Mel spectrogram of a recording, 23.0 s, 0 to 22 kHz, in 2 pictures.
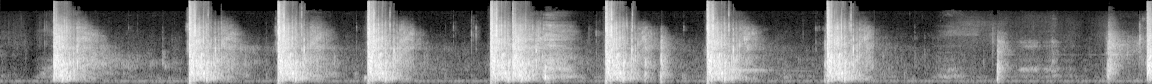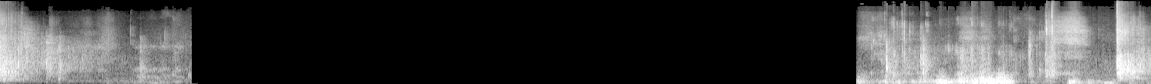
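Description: A Smith & Wesson M&P 45 pistol fires about ten evenly spaced shots outdoors, each a sharp crack with a short ringing tail. A long silence follows, then a burst of louder rumbling noise.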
